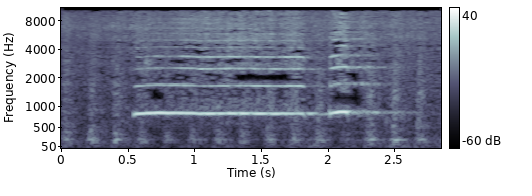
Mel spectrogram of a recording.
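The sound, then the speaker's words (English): A train pulling away after all the doors are shut and the guard gives the signal with the flag: a loud, steady whistle sounds for about two seconds with a brief break near the end, over a rhythmic low chuffing that runs throughout. “and see the passengers got off safely, like, and then all the doors were shut, then with the flag, and we were right away.”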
